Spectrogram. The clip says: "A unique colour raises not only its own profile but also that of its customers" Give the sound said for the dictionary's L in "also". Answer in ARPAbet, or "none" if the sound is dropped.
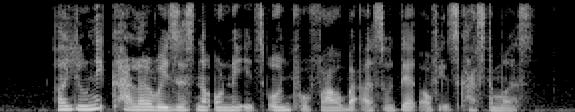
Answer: L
